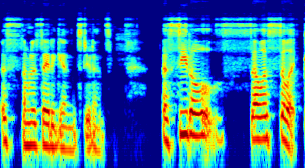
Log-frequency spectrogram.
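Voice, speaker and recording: A woman with noticeable creak in her voice reads a children's storybook aloud as a teacher would. She is expressive and addresses her listeners in asides when she trips over words. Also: fairly low pitch, normal speed, poor audio. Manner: stumbles on hard words and comments aside to listeners. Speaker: elementary school teacher reading aloud.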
